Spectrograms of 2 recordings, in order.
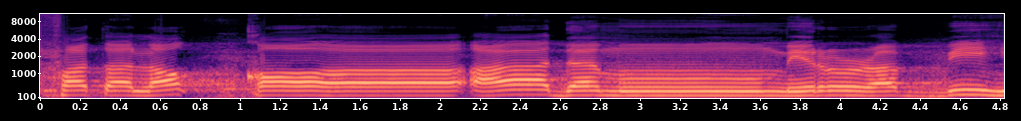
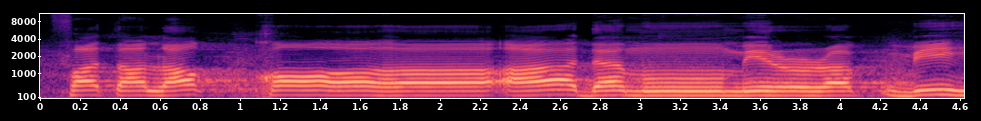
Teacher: قاف موٹا ہے، کاف کے اوپر کھڑی زبر ہے اور اوپر ایک مد بھی ہے، بڑا کریں، کھینچیں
